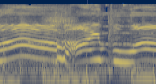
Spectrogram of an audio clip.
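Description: A girl wailing loudly in exaggerated crying: one long drawn-out wail whose pitch wobbles and breaks about a second in, then a second wail starting near the end.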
